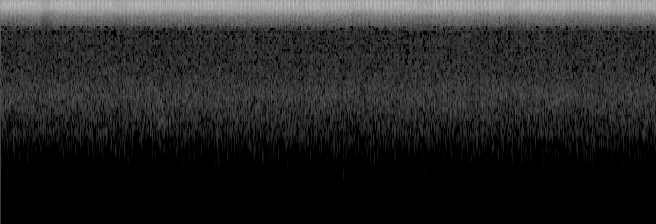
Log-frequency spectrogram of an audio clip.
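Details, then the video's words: High, steady stridulation from crickets, a fine shimmering trill of fast pulses with small dips in loudness near the start and middle, otherwise uniform and free of other noises. "cricket sound"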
